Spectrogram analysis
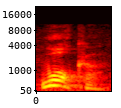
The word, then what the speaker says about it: Walker: Walker. What? W is pronounced W. Your employer's name is Walker.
